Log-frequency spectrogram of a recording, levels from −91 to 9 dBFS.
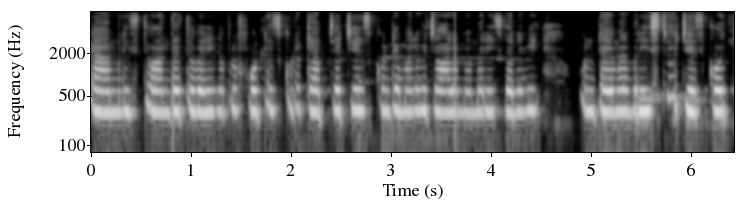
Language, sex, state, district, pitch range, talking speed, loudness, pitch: Telugu, female, Telangana, Karimnagar, 300-315 Hz, 160 wpm, -16 LUFS, 305 Hz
